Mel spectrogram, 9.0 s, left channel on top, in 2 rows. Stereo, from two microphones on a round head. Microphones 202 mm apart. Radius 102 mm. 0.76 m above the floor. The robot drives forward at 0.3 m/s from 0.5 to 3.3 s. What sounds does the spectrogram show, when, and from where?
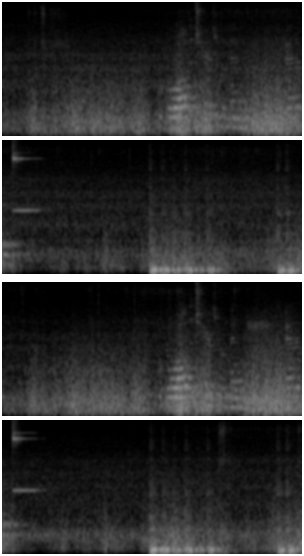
2.5 s a woman speaking: 10° left (ahead or behind), 1.0 m
4.6 s a bell: 5° right (ahead or behind), 0.6 m
6.7 s tapping: 45° left (ahead or behind), 1.6 m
